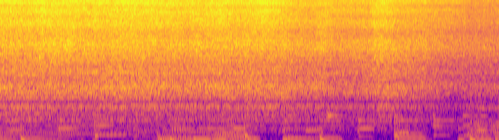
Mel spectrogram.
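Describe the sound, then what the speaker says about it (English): Loud, steady sizzling from a pan of seared salmon as white wine goes in to deglaze, a bright hissing wash with rhythmic scraping and stirring thuds underneath, continuous and close throughout. "now what I'm gonna do is deglaze with white wine"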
